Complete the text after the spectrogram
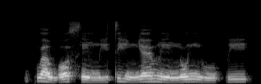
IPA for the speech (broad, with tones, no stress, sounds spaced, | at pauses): kʷ a˦˨ w ɔ˦ s ĩ˨ m i˨˦ t i˦˨ ɲ ɛ˦ β ĩ˨ n o˦ ɲ uː˨ p i˦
